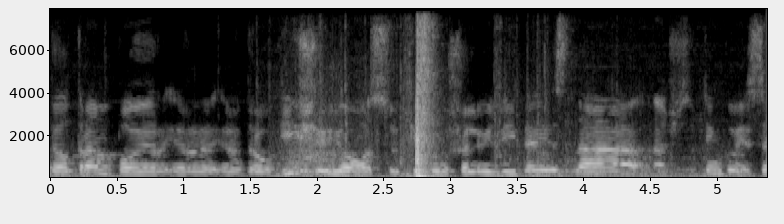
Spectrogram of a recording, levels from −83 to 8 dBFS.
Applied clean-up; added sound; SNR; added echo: none; Drawer open or close; 4 dB; none.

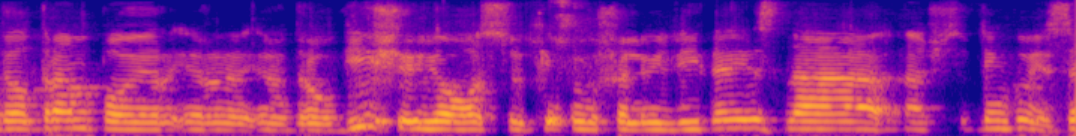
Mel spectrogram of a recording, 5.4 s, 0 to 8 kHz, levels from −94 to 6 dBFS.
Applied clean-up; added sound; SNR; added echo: neural mask model Resemble Enhance denoiser.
